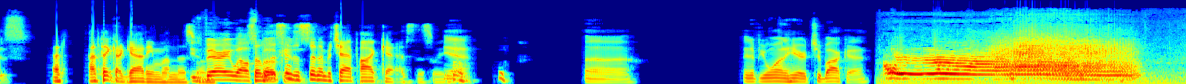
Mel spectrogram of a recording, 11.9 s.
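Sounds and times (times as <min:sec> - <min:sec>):
speech: 0:00.0 - 0:05.2, 0:05.8 - 0:06.4, 0:07.4 - 0:11.4
fart: 0:08.8 - 0:11.6.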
